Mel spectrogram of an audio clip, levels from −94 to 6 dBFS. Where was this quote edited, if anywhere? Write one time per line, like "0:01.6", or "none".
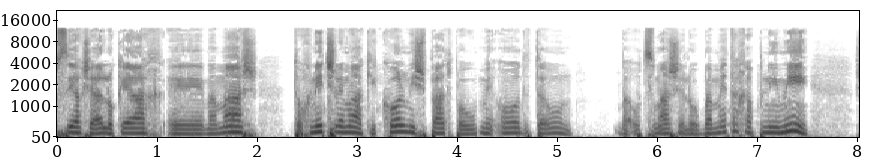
0:04.2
